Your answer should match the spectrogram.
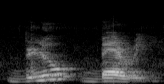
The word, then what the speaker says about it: blueberry: Berry valla en inglés Cuando tenemos esta combinación de letras la u y la e esto generalmente se pronuncia u como la u nuestra blueberry raspberry es frambuesa nuevamente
